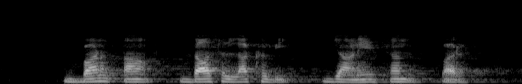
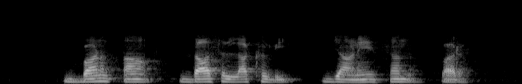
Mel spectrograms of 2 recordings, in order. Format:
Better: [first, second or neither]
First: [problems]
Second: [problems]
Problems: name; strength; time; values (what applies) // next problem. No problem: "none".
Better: second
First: room echo; dies away in 0.7 s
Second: none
